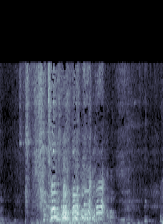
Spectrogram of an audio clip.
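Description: A brass ensemble plays a short loud phrase in a room.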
